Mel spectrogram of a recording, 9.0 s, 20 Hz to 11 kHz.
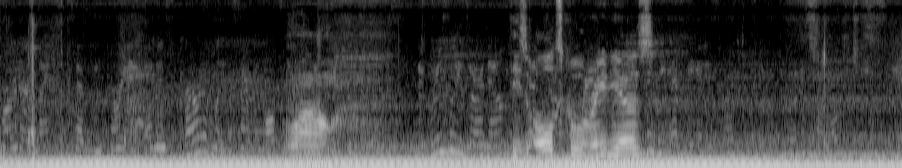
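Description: An SN95 Ford Mustang idles with a steady low exhaust drone that runs the whole time, loud and close, while someone talks over it.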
